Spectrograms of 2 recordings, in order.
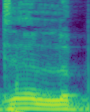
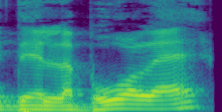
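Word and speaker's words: Laboulaye: The idea came out of a conversation in mid 1865 between Edward Rene Lab. Oh my god. French uh person Edward Rene de Lab. Spell that last name please.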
